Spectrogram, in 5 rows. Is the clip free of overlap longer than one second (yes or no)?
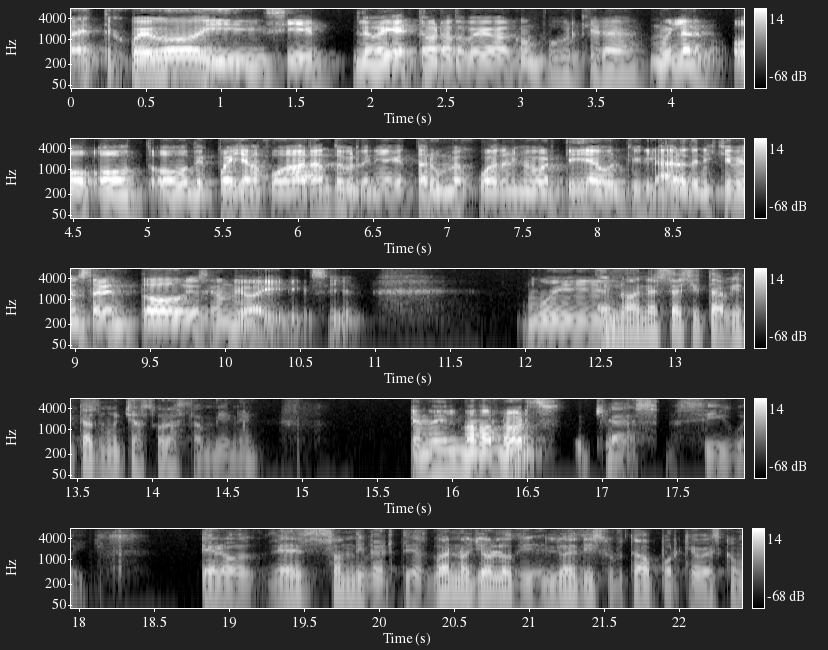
yes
